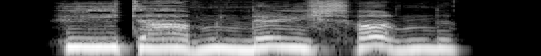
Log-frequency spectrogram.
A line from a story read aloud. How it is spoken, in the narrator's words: howled Acid Preflux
